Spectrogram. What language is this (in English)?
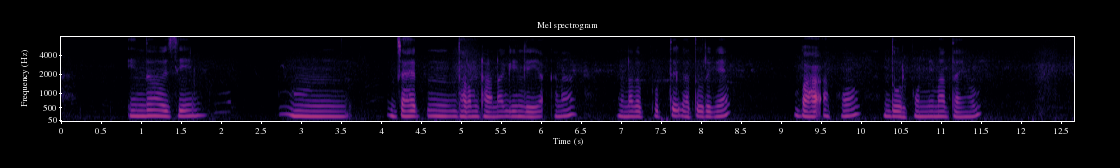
Santali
